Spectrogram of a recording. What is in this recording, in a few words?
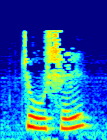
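"主食", Mandarin Chinese; chinese-flashcards; hsk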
